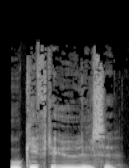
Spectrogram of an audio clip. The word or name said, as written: ugifteydelse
